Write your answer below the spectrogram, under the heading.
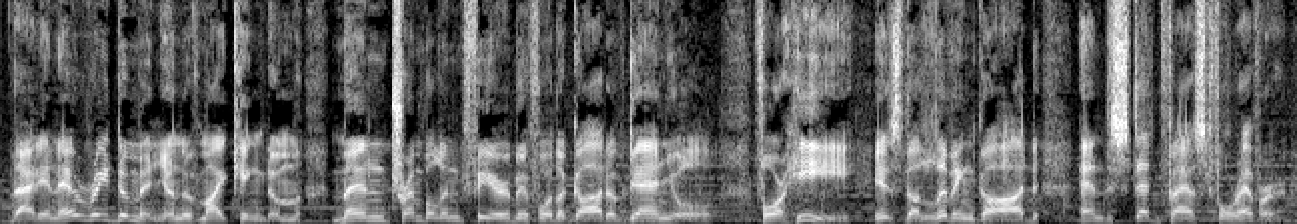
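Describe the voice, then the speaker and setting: A solemn biblical king with a raised, animated voice. He declaims grandly, full of anguished care, in an audio drama set over clear music. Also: a little high. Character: King Darius, solemn ruler anguished over his servant. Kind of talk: dramatized scripture reading.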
